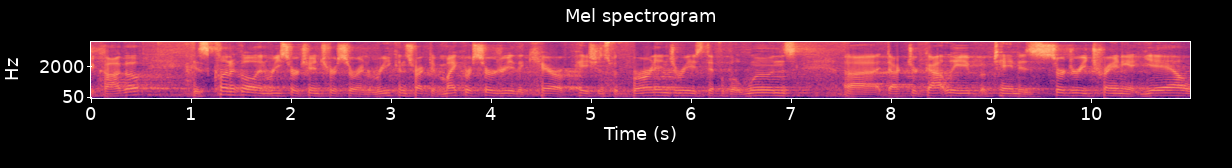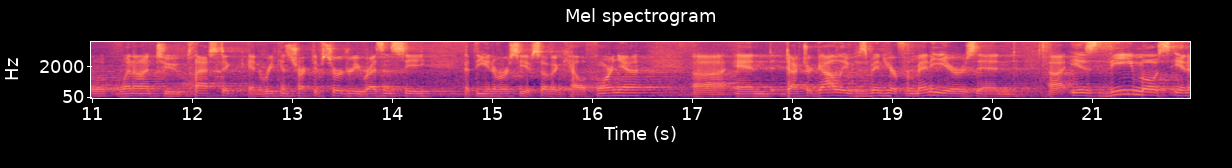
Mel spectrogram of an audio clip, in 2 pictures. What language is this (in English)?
English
